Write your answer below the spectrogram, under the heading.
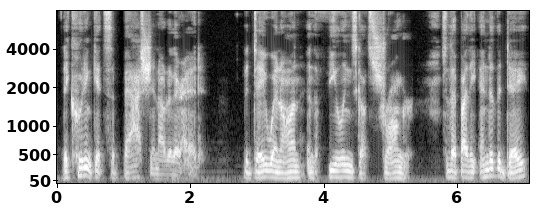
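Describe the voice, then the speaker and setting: A man with a low voice narrates a piece of fiction. He reads from a script in the role of a podcast host telling a story. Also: fairly bright tone.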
